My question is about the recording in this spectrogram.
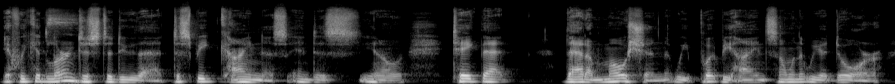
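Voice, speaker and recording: A man's voice: on the low side, a little slow, slightly rough. A man hosting a podcast, talking in a reflective, rambling way with frequent restarts. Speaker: podcast host. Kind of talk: casual conversation.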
